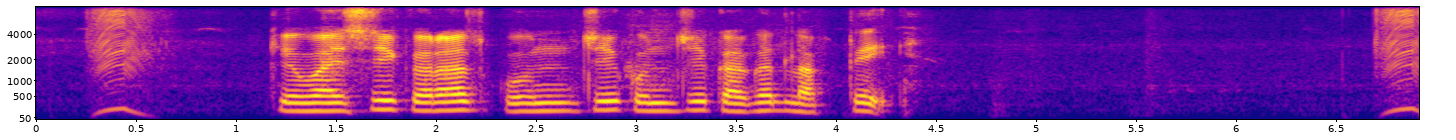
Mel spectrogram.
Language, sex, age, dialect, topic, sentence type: Marathi, male, 25-30, Varhadi, banking, question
